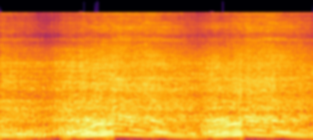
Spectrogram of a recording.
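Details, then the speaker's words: Motorcycle engine just after a rocker/valve clearance adjustment: two crisp throttle blips, revs climb cleanly and drop straight back to a steady idle without stumbling; healthy throttle response. "momento que tú aceleras la moto tiene que absorber esa aceleración lo aceleras tiene que reaccionar según la aceleración tiene que ir fuerte"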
